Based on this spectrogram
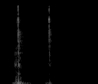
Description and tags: Button Click 04
The click of a small button being pressed and released.
The button belongs to a tape cassette player.
Click, Button, Machine, Casette, Player, Tape, Release, Press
